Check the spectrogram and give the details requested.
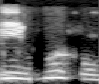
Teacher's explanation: तो फिर इसको जी खींच के पढ़ेंगे ना थोड़ा सा। جی ایک الف کی مقدار کھینچ کے پڑھیں گے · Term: या मद्दा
